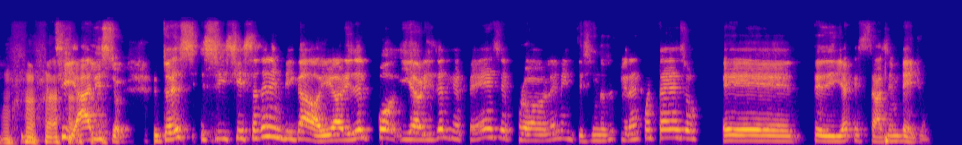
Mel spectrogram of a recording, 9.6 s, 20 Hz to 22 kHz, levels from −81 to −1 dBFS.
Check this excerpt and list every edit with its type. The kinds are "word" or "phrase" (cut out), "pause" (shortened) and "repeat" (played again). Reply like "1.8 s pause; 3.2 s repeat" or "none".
7.1 s pause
